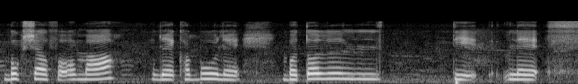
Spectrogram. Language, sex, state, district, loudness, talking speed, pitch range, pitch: Mizo, female, Mizoram, Aizawl, -15 LUFS, 105 wpm, 215-250 Hz, 230 Hz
